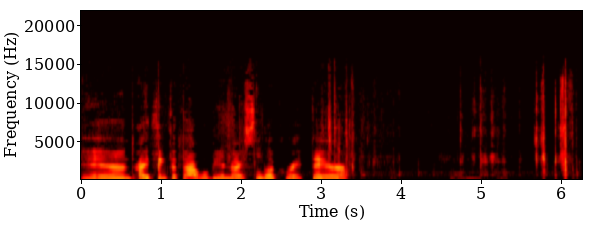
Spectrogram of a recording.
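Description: Paper rustles and slides as pages are handled.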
